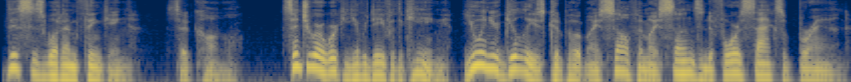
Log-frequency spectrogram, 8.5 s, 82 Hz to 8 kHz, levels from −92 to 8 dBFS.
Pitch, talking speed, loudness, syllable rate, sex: 110 Hz, 225 wpm, -18 LUFS, 5.5 syllables/s, male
